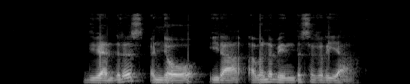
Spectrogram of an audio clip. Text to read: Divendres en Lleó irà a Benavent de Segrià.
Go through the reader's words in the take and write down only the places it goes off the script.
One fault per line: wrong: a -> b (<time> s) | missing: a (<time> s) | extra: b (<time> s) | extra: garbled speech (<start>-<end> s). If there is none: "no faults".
no faults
